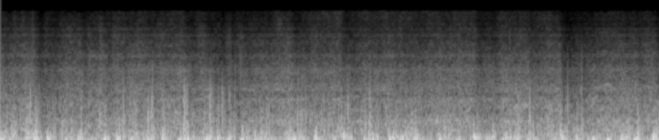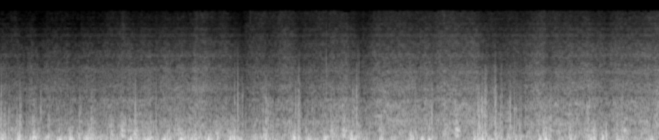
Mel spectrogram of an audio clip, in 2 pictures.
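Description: Electric commuter train running along the track, heard from inside the carriage, with heavy wind buffeting the microphone at the open window.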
